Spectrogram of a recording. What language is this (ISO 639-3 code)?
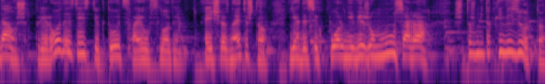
rus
